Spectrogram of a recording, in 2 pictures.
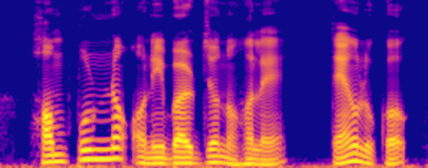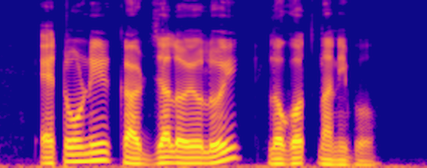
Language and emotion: Assamese, neutral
